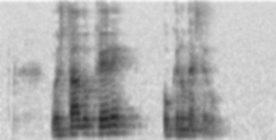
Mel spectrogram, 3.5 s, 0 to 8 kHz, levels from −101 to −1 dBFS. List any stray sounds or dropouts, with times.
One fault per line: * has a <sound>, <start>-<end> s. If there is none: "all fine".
all fine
